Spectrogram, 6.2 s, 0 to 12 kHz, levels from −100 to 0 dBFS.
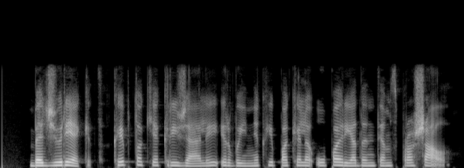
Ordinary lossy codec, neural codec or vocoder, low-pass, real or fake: MP3, 96 kbps; none; 7.2 kHz; real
